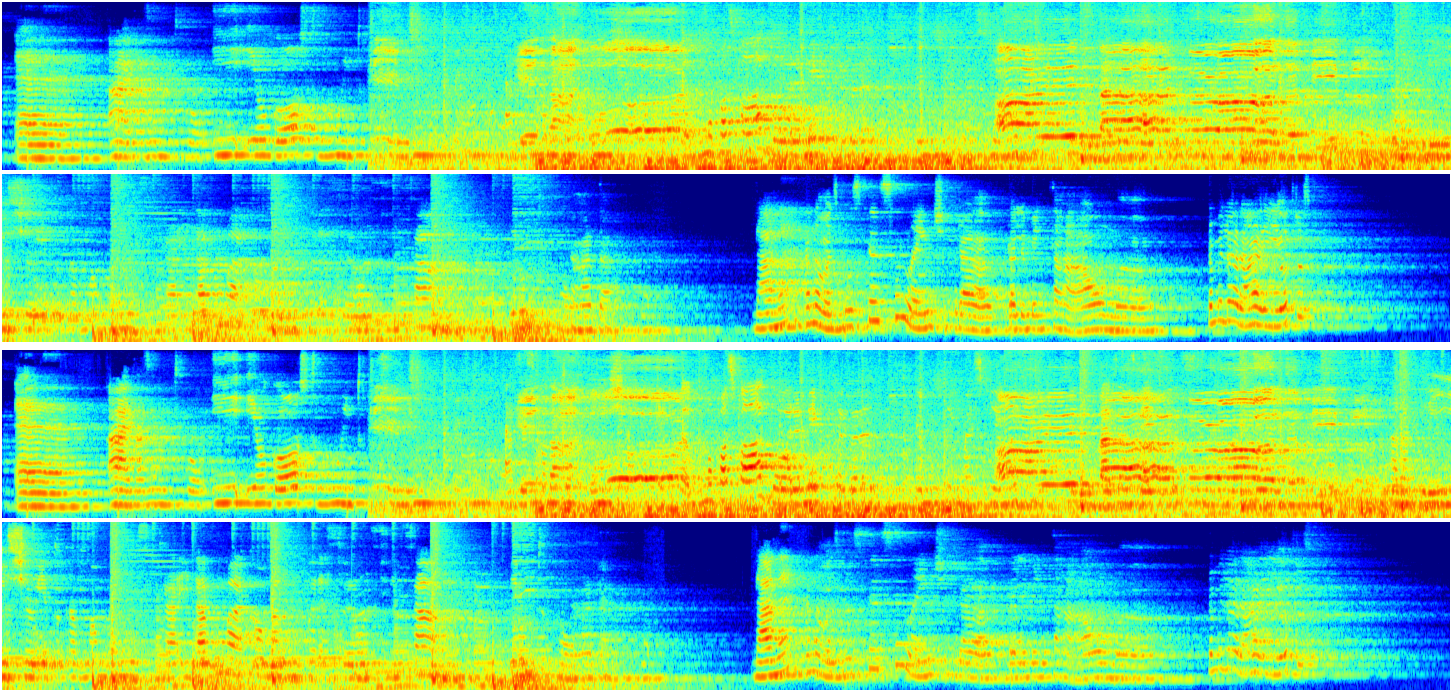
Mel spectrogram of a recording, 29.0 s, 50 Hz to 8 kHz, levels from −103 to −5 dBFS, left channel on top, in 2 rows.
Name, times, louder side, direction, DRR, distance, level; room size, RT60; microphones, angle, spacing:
voice 1, 0.1-4.3 5.0-8.8 9.1-10.6 11.0-13.0 13.8-19.0 19.6-20.6 20.9-21.1 22.0-22.5, right 3 dB, 40° right, 7 dB, 0.6 m, -29 dB
sound 1, 3.7-14.6, equal, ahead, 0.4 m, -25 dB
sound 2, 5.3-9.9, equal, 85° right, 1.9 m, -25 dB
sound 3, 10.7-19.8, right 1 dB, 65° right, 1.0 m, -29 dB
voice 2, 20.2-20.7 22.5-26.1 26.6-27.6, left 4 dB, 60° left, 3 dB, 0.5 m, -30 dB
10.5 x 7.2 x 6.5 m, 2.4 s
head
